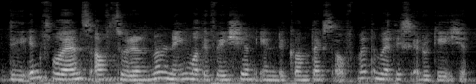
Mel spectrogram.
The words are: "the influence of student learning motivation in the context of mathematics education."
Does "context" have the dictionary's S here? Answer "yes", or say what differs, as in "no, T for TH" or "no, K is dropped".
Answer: yes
